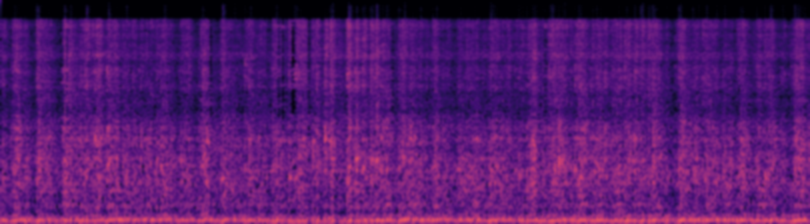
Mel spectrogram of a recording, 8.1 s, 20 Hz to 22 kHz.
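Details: Freshly built carbureted 388 small-block Chevy (heads and intake reused from the owner's 406, crew-cab Chevelle) idling out of the car on first run: deep, steady, even burble, no knocks, ticks or stumble; about 80 psi oil pressure, no leaks. Normal idle.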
